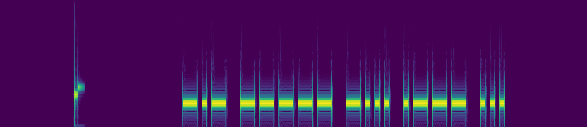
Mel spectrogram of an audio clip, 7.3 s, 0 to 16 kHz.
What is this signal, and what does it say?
Morse code, heard as a keyed tone, about 20 wpm, 700 Hz. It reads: K0BJS
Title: USA Call Signs 20wpm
